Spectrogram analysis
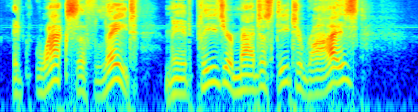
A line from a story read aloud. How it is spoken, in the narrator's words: exclaimed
